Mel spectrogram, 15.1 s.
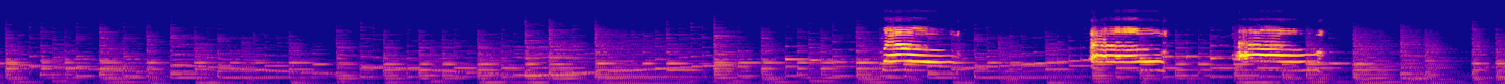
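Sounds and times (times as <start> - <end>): cat meowing: 8.8 - 9.6, 10.9 - 11.8, 12.4 - 13.3.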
